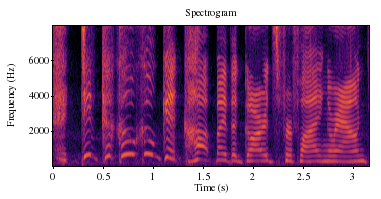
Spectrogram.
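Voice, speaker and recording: A squeaky, put-on character voice at an extremely high pitch, moderate in pace, with clear background noise. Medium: video game. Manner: refers to self in third person.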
